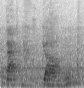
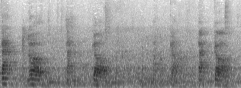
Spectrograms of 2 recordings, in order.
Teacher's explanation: This is like good day. We don't release the first k. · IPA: [ˈbæk̚ ˈgɑːdn̩]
